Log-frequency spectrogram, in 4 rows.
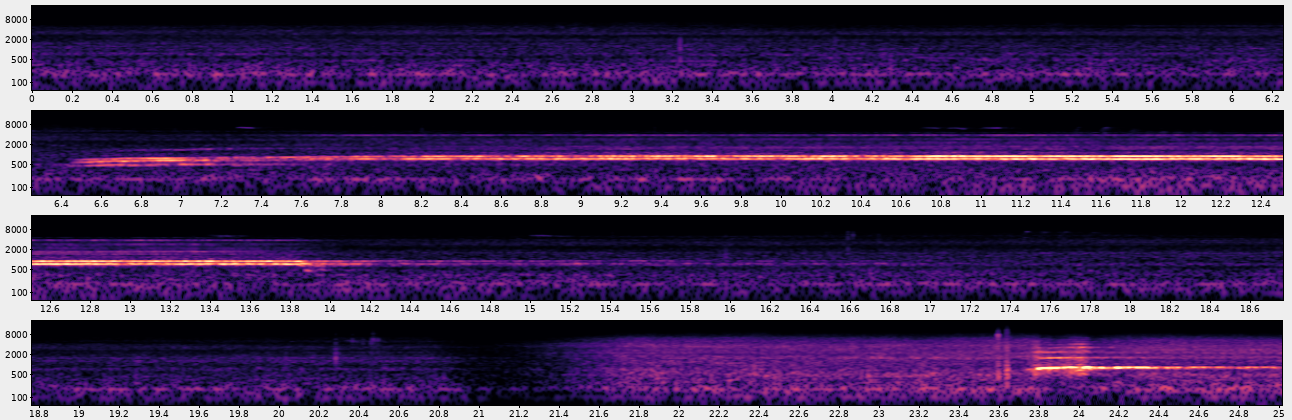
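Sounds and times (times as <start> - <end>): steam locomotive whistle: 6.4 - 15.4, 23.6 - 25.0.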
